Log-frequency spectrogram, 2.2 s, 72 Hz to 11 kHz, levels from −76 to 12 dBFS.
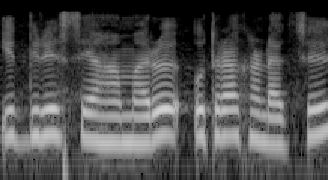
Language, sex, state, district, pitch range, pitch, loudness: Garhwali, male, Uttarakhand, Tehri Garhwal, 220-255 Hz, 250 Hz, -13 LUFS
